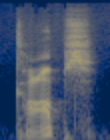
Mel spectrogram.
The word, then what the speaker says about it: copse: Kyle, I would like for how do you pronounce that word if it's not corpse? Cops? Copes? Yeah, it's gonna be cops. COPSE?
